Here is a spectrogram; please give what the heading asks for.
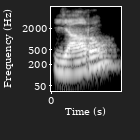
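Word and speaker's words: yaro: The Y is just like in yellow, always. So it is jaro for year.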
